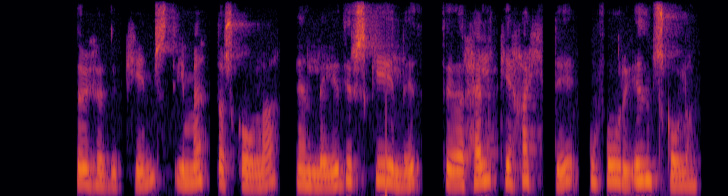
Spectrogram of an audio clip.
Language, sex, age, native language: Icelandic, female, 30-39, Icelandic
